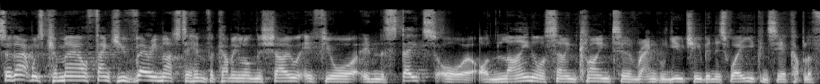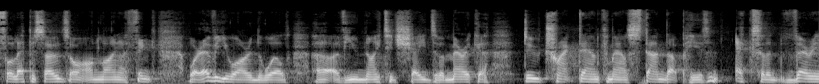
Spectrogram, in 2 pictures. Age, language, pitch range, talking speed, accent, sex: 30-49, English, 115-140 Hz, 235 wpm, British, male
